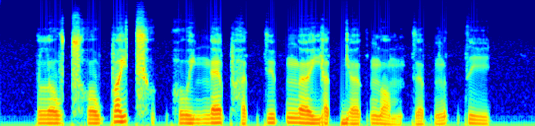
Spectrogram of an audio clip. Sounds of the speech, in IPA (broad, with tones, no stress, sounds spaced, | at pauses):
l o˨ w t͡sʰ o˨˧ w p ɐ˥ j t͡sʰ ʊ˧ k̚ h uː˧ j ŋ ɛː˥ pʰ ɐ˨˥ t̚ t̪ yː˥ p̚ ŋ œː˧ j ɐ˧ t̚ j œː˨˥ k̚ n̪ ɔː˨˩ m t̪ œː˨ p̚ ŋ ɐ˥ t̚ t̪ iː˧ k̚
